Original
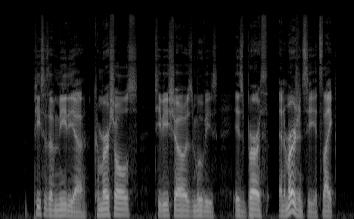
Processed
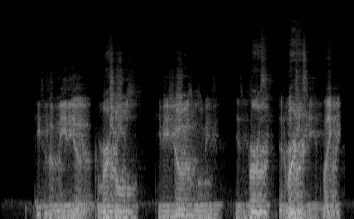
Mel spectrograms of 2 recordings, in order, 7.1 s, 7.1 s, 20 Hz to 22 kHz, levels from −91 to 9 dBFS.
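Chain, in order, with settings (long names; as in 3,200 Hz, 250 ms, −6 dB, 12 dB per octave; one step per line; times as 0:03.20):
reverb whose tail is shaped and stops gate 200 ms rising, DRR 2.5 dB
frequency shifter −360 Hz
low-pass that shuts in the quiet parts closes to 430 Hz, open at −22 dBFS
level +2.5 dB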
